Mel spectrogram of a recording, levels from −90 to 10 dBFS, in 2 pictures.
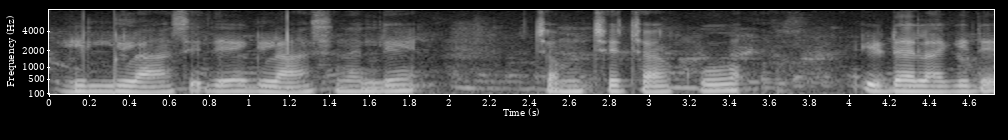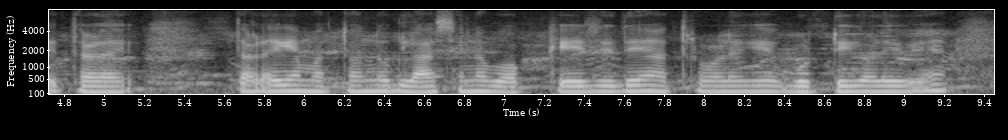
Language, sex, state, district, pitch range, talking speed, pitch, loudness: Kannada, male, Karnataka, Belgaum, 145-160 Hz, 95 wpm, 150 Hz, -18 LUFS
